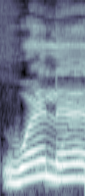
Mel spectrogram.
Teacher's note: ওয়ালা এটা মধ্যে আসলি হবে, এক আলিফ পরিমাণ টানব।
